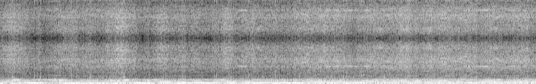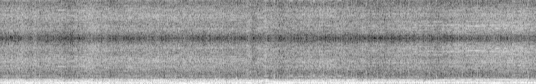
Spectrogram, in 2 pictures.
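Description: Bilcross race car's engine heard from inside the stripped cabin, held at a steady pitch while the car waits at the start, then launching about eight seconds in: the revs climb, drop at a gear change and climb again.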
